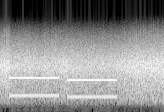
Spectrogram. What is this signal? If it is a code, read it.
Aircraft SELCAL, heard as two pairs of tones, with radio static. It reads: ER-DQ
